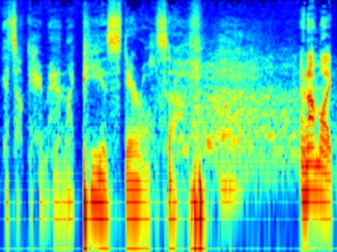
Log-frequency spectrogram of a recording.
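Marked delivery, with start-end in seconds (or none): 0.0-2.3 soft, breathy aside to a friend; whisper. Retold or imitated. Whispering to co-star on set. 2.4-3.9 soft airy chuckle; breathy laugh. Real, not acted. After the whispered joke.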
